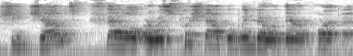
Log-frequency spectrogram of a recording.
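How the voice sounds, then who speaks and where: A woman with an American accent uses a normal speaking voice, fairly high in pitch, with lively intonation at a fairly slow pace. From New Jersey. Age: 60s. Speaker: author. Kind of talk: reading aloud.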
